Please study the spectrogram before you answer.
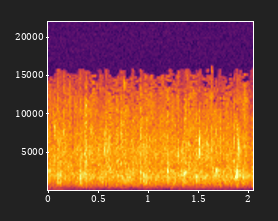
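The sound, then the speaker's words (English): A church audience clapping: steady, dense applause that stays faint and even throughout. “Come on, let's give God a good clap offering again.”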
